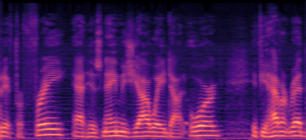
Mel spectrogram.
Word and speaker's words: Yahweh: in casual conversation now probably a better pronunciation of the name of God is Yahweh because there is that that accentuated sound in the middle that most of us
